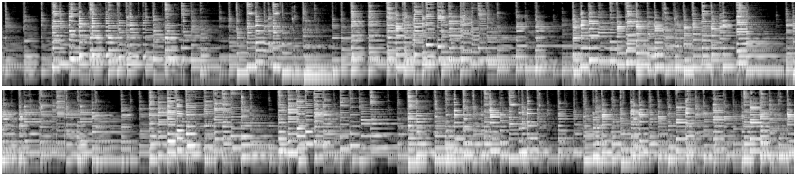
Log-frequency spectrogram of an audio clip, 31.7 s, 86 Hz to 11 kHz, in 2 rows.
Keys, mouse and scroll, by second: 0.2 ctrl+z, 0.5 middle click, 1.1 ctrl+z, 1.4-2.0 scroll up 4, 1.7 shift+middle click, 2.0 middle click, 2.6 ctrl+s, 2.8-4.5 middle drag, 4.5-5.0 scroll up 1, 5.0-5.5 scroll up 1, 5.5 s, 7.2 middle click, 7.9 s, 10.5 Tab, 10.8 click, 11.6 3, 11.8 click, 12.0 scroll down 5, 12.4 alt+middle click, 13.6 alt+middle click, 14.4 ctrl+s, 14.9 shift+middle click, 15.6 click, 16.3-17.0 scroll down 2, 17.0 alt+middle click, 17.4 scroll down 2, 17.6 shift+middle click, 18.4 click, 22.2 ctrl+s, 22.4 click, 22.7 middle click, 23.0 Tab, 23.2 click, 23.6-25.4 middle drag, 25.4 ctrl+s, 25.5 middle click, 26.1 ctrl+s, 26.3 click, 26.7 middle click, 27.2 ctrl+s, 27.7 middle click, 28.1-28.4 scroll up 1, 28.4 shift+middle click, 28.6-29.0 shift+scroll up 1, 29.0 middle click, 29.2-29.6 scroll up 1, 29.6 Tab, 30.0 shift+middle click, 30.7 ctrl+r.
